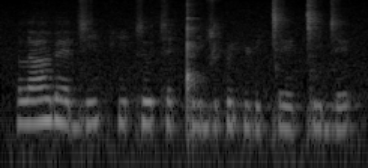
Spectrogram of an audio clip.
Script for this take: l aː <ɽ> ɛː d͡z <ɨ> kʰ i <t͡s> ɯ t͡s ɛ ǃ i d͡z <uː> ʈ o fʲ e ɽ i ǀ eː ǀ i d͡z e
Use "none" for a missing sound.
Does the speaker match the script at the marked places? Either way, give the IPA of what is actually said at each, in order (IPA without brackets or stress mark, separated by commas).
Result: ɽ, i, t͡s, u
